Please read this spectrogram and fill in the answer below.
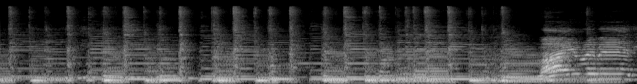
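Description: Classical guitar strummed in a steady chacarera rhythm, an instrumental passage between sung verses. A man's singing voice comes back in near the end.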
